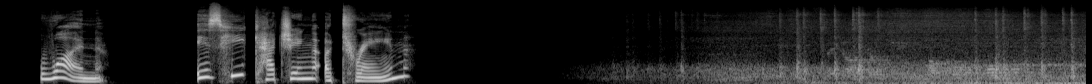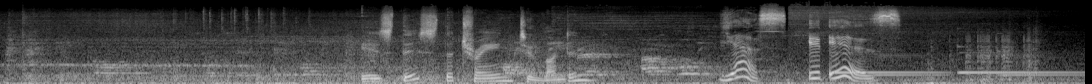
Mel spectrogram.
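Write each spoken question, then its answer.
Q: Is he catching a train?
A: Yes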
